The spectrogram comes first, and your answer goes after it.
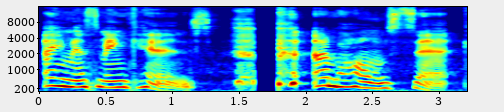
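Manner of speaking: soft, slow mock whimper with laughs breaking through; mimicking the mom's homesick whine. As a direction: make fun of her complaint, laughing. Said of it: "and you're over here".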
